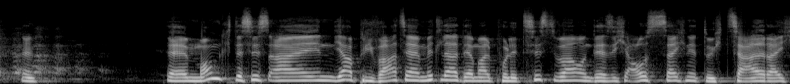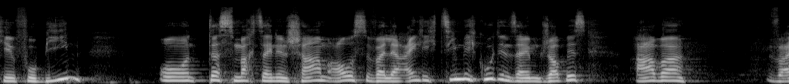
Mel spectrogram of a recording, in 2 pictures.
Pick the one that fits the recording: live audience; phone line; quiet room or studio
live audience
